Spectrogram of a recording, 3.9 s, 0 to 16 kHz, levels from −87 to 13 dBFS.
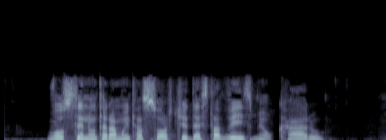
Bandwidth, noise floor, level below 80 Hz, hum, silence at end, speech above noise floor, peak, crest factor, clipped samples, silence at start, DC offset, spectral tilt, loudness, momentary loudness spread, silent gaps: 7.6 kHz; -67 dBFS; -52 dBFS; none; 0.65 s; 44 dB; -4 dBFS; 20 dB; under 0.1%; 0.45 s; under 0.1%; -5 dB/octave; -23 LUFS; 9 LU; none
